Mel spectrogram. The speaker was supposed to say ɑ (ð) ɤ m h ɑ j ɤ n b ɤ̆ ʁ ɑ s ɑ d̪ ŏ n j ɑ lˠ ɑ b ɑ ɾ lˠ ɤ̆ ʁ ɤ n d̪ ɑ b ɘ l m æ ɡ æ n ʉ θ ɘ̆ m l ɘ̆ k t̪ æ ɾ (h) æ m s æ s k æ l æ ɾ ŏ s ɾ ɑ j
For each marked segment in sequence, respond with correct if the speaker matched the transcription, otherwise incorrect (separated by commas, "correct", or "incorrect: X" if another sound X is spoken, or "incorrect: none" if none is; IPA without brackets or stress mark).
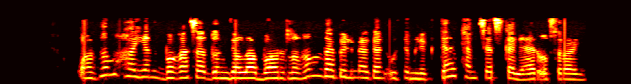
correct, correct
